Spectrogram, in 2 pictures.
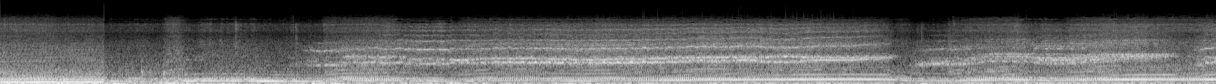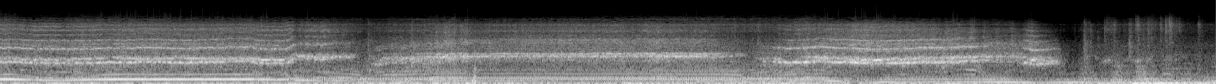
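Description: A loud rally car engine revs hard and holds high while drifting, rising and falling in long sustained surges with tire-squeal-like tones over several passes, close by.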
